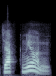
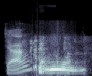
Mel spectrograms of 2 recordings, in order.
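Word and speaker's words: 작년: Tetapi di aturan baca nomor 4, ya teman-teman nanti bacanya jangan Jaknion. Tapi berubah menjadi gimana ya Rebun? Menjadi Jangnion.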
